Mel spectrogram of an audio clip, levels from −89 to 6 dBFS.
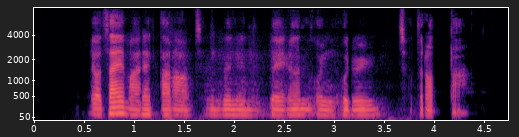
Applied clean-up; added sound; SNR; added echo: neural mask model DeepFilterNet 3.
